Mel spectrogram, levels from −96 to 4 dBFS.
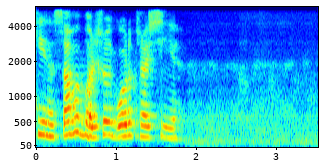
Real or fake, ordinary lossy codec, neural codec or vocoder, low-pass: fake; Opus, 64 kbps; codec, 16 kHz, 0.8 kbps, ZipCodec; 5.4 kHz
